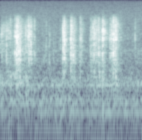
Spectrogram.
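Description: Plastic Rubik's cube layers being twisted by hand: quick clicking and rattling in several short bursts.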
